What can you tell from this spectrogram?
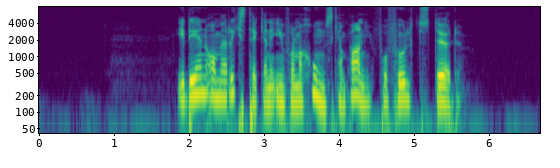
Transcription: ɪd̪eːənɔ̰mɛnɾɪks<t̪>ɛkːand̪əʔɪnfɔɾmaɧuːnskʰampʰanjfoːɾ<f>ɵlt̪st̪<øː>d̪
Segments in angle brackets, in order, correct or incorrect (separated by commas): incorrect, correct, correct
